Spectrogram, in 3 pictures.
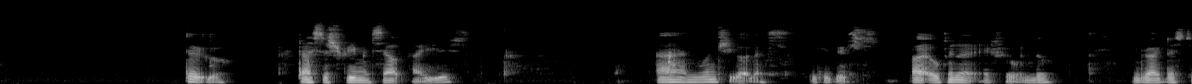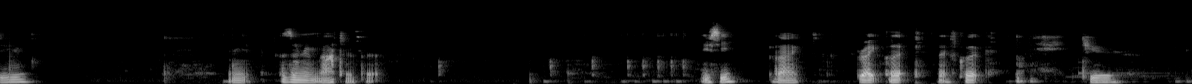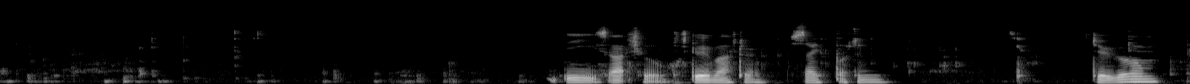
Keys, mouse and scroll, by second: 2.0 click, 9.9 Tab, 10.9-12.2 drag, 14.1 click, 16.2 click, 18.1 click, 18.4 click, 20.1 click, 20.4 click, 20.9 click, 21.1-22.0 right drag, 22.0 click, 22.2-25.8 typing, 27.9 Caps_Lock, 28.3 Caps_Lock, 28.6 Caps_Lock, 29.0 Caps_Lock, 29.3 Caps_Lock, 30.5 click, 30.9-31.5 middle drag, 33.8 middle click.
